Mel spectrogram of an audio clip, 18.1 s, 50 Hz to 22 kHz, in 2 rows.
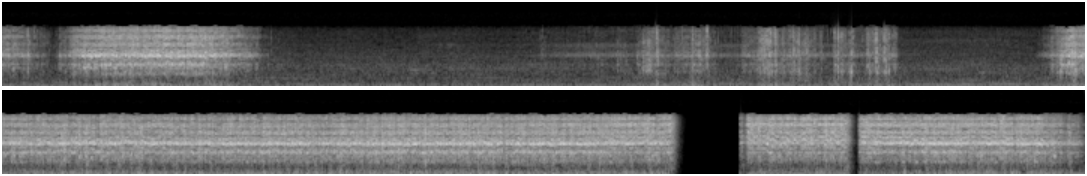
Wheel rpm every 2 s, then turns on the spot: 90, 10, 10, 20, 110, 160, 160, 160, 160.
4-8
